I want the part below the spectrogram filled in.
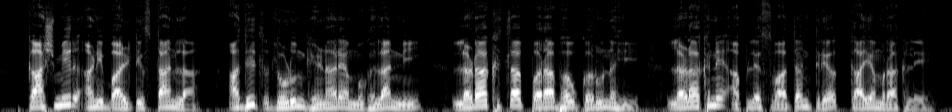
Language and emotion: Marathi, neutral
